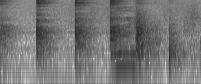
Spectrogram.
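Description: Table tennis ball bouncing repeatedly in a steady rhythm, about three sharp pings a second.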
